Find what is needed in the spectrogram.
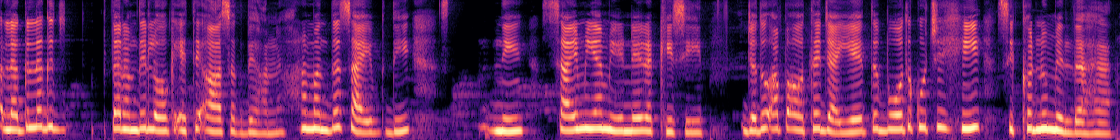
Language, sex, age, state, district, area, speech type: Punjabi, female, 18-30, Punjab, Amritsar, urban, spontaneous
